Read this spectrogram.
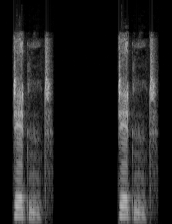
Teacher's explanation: a kind of uh T sounds that is put to the nose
